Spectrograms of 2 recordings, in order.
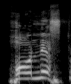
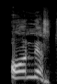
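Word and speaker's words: honest: फिर यहां पे एच जो है हमारा यह प्रोनाउंस नहीं होता। इसका उच्चारण हम नहीं करते। यह हम नहीं बोलते हैं। ही इज ए हनेस्ट मैन। नहीं कहते हैं। ऑनेस्ट मैन कहते हैं।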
